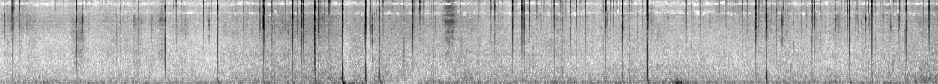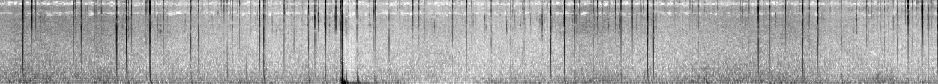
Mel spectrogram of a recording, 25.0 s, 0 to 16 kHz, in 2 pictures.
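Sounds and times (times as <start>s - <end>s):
wood fire crackling and popping: 0.0s - 25.0s
low steady rumble: 4.5s - 4.9s, 17.0s - 17.6s.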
